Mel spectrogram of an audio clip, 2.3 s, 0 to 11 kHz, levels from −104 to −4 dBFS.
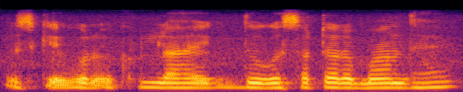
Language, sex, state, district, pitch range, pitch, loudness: Hindi, male, Jharkhand, Deoghar, 165-170 Hz, 165 Hz, -14 LUFS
